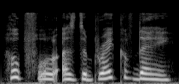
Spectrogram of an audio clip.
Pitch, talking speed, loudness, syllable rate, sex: 250 Hz, 200 wpm, -18 LUFS, 4.6 syllables/s, female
